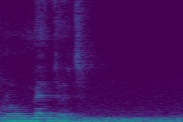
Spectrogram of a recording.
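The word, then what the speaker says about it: לומדת: Again, the accent is on the second syllable. Ani lomedet. The sego Okay. is unaccented, is open, it's not closed by dagesh chazak. And so a short vowel, open syllable, is not regular. It has to be part of a closed syllable. So you accent it.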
